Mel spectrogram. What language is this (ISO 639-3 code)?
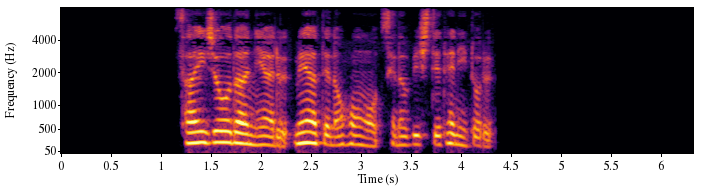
jpn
